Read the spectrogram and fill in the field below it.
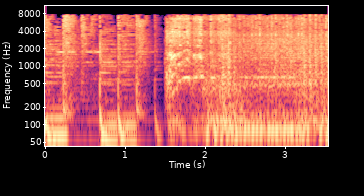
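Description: A car engine cranks in several quick, loud, rhythmic bursts, then catches and rumbles into a steady idle; no voices are heard.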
